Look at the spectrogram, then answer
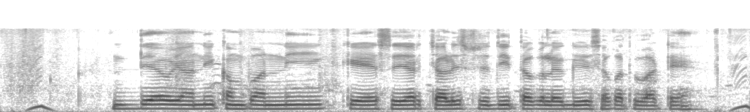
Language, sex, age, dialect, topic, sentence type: Bhojpuri, male, <18, Northern, banking, statement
